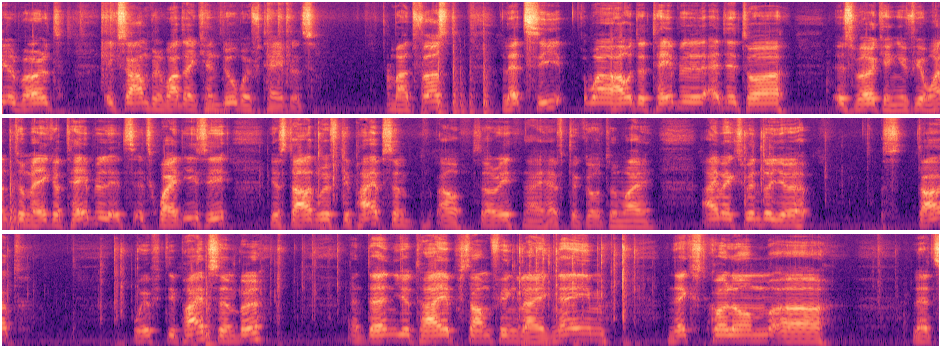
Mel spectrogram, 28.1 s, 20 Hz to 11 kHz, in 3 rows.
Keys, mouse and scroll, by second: 13.1 alt+<, 15.2 click, 20.2 alt+<, 21.7 space, 24.1-25.1 typing.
